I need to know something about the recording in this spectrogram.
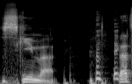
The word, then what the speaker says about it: schema: Schema. That's how it's pronounced.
